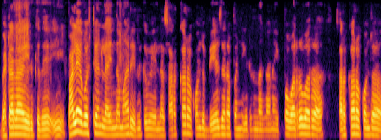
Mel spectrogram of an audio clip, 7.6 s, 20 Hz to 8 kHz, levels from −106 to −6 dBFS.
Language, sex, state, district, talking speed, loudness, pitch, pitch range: Tamil, male, Karnataka, Chamarajanagar, 120 wpm, -18 LUFS, 145 Hz, 135-160 Hz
